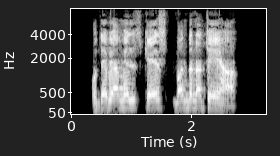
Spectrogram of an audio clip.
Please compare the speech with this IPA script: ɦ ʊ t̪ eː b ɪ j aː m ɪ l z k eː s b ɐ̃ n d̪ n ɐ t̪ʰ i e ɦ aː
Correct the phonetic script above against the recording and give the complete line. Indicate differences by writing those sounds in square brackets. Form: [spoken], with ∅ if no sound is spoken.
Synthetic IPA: ɦ ʊ [d̪] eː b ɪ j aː m ɪ l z k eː s b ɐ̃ n d̪ n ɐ t̪ʰ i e ɦ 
